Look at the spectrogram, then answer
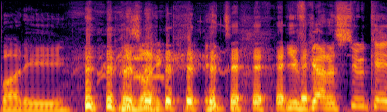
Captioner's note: laughing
